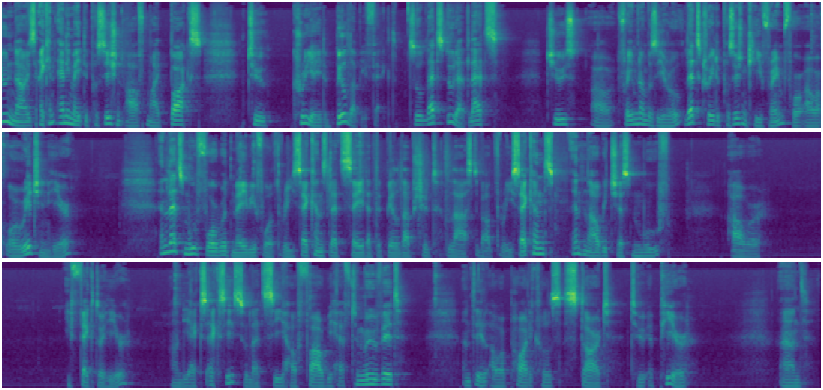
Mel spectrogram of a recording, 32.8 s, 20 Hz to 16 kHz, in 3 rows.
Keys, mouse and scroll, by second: 6.0-9.1 drag, 10.9 click, 14.2 click, 19.3-32.7 drag.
